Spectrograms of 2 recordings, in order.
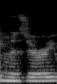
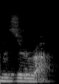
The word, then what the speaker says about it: Missouri: I say Missouri with E sound and but some do say Missouri with a sound, Missouri.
